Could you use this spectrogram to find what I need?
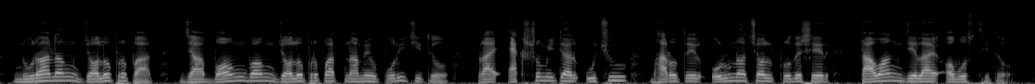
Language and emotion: Bengali, neutral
